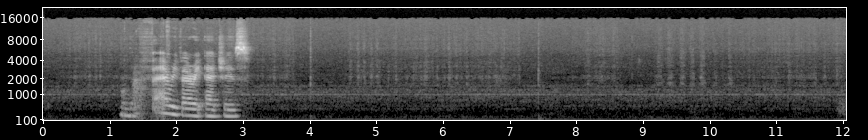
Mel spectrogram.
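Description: A paintbrush dabs and scrubs softly on paper.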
